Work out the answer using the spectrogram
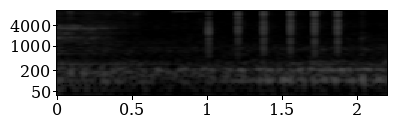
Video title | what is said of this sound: Dual Forms with acrylic time saving tip | you tap it sounds like plastic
